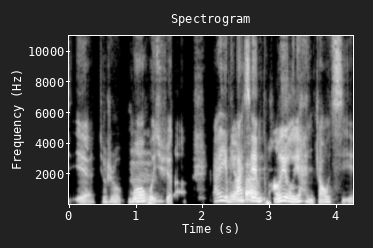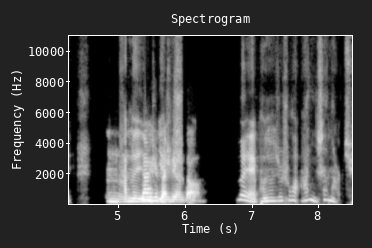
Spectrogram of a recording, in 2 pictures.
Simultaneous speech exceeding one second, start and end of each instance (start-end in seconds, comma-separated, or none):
4.8-6.2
